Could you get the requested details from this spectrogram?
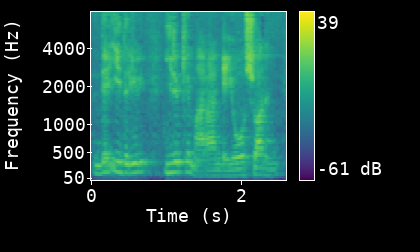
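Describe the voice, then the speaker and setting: A male pastor preaching a sermon, animated and acting out the voices in the scripture passages. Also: medium pitch, a little fast, a little hiss or hum. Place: church sanctuary. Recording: echoey church room.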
